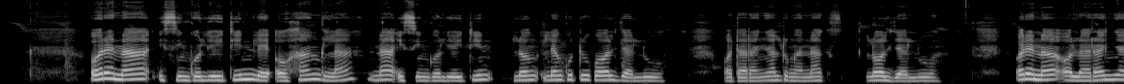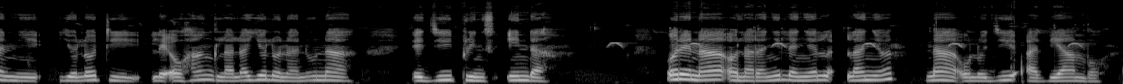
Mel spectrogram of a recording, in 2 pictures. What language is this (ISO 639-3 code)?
mas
